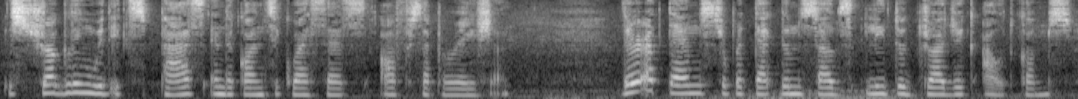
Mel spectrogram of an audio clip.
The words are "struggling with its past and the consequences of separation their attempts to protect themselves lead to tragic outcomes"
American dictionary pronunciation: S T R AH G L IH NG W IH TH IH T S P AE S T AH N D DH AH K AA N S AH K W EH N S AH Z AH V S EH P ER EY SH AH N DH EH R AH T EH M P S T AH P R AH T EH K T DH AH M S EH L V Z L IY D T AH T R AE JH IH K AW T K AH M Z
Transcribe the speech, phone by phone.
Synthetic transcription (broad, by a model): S T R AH G L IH NG W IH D IH T S P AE S AH N D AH K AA N S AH K W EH N S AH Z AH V S EH P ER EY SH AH N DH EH R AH T EH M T S T AH P R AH T EH K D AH M S EH L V S L IY D T AH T R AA JH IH K AW T K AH M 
